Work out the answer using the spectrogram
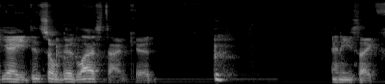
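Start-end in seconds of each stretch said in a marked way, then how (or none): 0.0-1.6 sarcastic, deadpan delivery. Retelling a movie scene, imitating Hackman being sarcastic. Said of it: "I get the sarcasm".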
